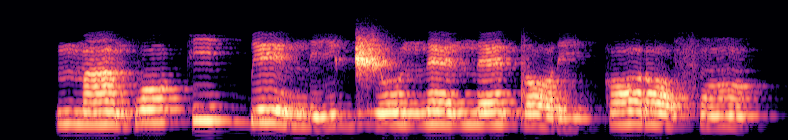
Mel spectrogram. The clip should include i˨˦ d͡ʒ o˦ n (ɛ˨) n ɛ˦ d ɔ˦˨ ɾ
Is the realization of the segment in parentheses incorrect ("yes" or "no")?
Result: yes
